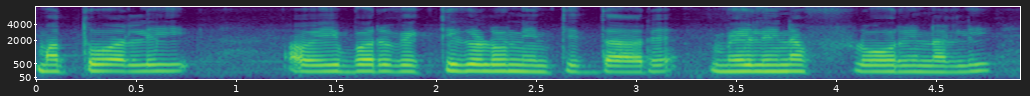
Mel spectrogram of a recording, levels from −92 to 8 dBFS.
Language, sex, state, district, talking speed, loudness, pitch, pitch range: Kannada, female, Karnataka, Koppal, 95 wpm, -14 LUFS, 230 Hz, 225-235 Hz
